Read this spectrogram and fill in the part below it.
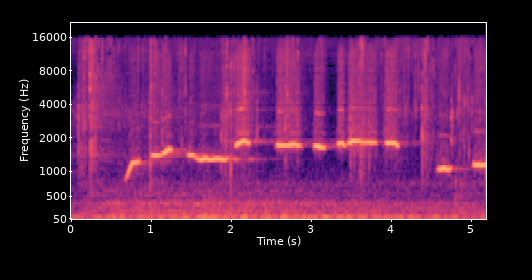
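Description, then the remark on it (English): Someone whistles a cheerful, old-fashioned tune at night in a clear, steady melody that rises and holds long notes, over a low, rumbling background. “Then, cheerful whistling to an old tune.”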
